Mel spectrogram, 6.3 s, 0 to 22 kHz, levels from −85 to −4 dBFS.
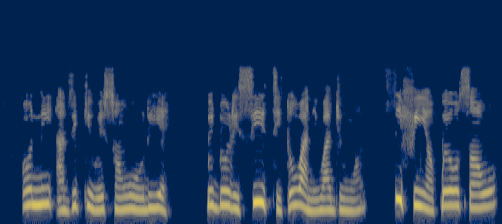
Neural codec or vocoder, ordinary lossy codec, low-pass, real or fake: none; none; 7.2 kHz; real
